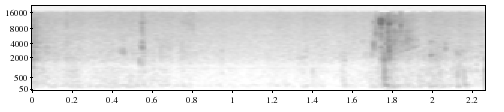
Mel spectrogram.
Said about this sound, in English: I'm going to drink some water here.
